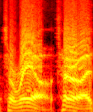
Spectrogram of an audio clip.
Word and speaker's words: Terrell: That's Mary Church Terrell. Or Terrell is how you pronounce his name, but Terrell, whatever.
